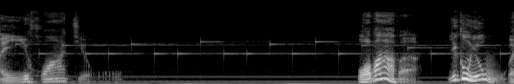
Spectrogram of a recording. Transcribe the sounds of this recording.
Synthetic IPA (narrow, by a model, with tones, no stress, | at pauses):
a˧˥i˧˥xwa˥t͡ɕjo̰˨˩˦ | wɔ˨˩pa˥˩bə̰˩ | i˧˥kʊ˥˩ŋjo˧˥ʊṵ˨˩ɡə˦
